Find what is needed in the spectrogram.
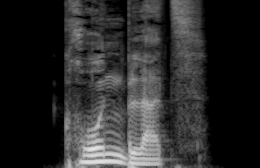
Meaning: genitive singular of Kronblatt
- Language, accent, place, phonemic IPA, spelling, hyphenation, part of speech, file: German, Germany, Berlin, /ˈkroːnˌblats/, Kronblatts, Kron‧blatts, noun, De-Kronblatts.ogg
